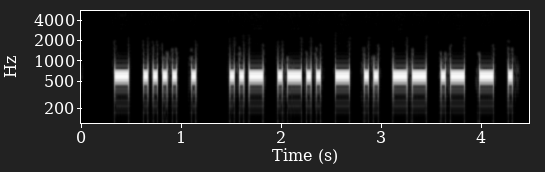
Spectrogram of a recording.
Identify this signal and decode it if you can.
Morse code, heard as a keyed tone, about 25 wpm, 600 Hz. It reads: THE ULTIMATE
